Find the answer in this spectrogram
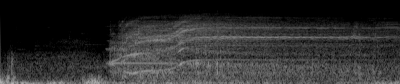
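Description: Brushed electric motor of a Tamiya M05 RC car whining as it accelerates: the pitch rises from about a second in, then holds steady at full throttle. The owner suspects something in the drive is slipping, holding it to about 34 mph.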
